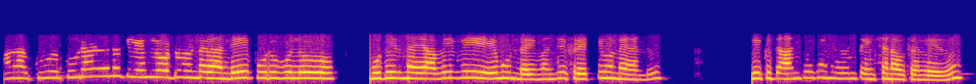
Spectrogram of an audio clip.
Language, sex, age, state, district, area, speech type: Telugu, female, 18-30, Andhra Pradesh, Visakhapatnam, urban, conversation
